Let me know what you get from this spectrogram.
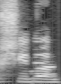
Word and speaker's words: Shin-ah: So, Evan, did you hear Sheena as well? – That sounds right.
